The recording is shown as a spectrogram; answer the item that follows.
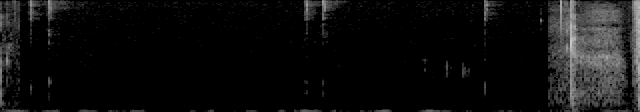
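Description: A few faint computer mouse clicks, scattered over near silence, as windows are closed.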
